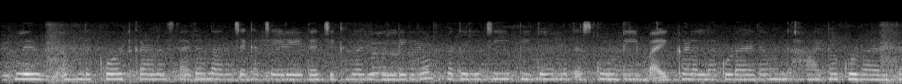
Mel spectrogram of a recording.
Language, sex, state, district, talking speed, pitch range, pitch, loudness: Kannada, female, Karnataka, Chamarajanagar, 140 wpm, 230-245 Hz, 235 Hz, -18 LUFS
